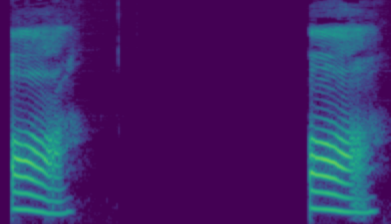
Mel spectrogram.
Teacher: The lips do not close into a small circle like the long O, however. The lips are open, round, and tense. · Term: AW sound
